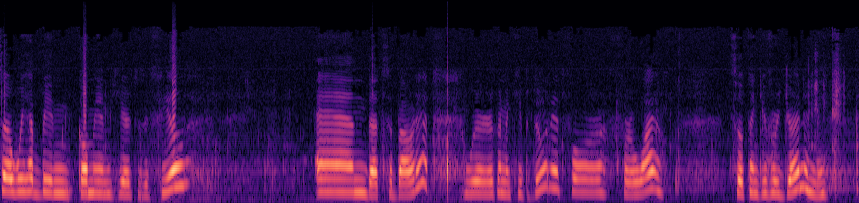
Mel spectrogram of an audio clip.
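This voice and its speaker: With a non-native accent, a woman speaks in a high pitch with long, frequent pauses over noticeable background noise. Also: ordinary pitch variation, moderate pace. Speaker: field ecologist. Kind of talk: field vlog tutorial. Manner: halting.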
